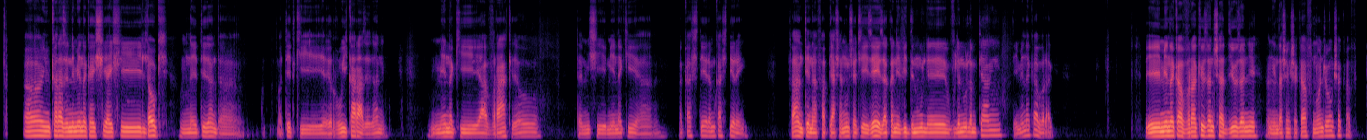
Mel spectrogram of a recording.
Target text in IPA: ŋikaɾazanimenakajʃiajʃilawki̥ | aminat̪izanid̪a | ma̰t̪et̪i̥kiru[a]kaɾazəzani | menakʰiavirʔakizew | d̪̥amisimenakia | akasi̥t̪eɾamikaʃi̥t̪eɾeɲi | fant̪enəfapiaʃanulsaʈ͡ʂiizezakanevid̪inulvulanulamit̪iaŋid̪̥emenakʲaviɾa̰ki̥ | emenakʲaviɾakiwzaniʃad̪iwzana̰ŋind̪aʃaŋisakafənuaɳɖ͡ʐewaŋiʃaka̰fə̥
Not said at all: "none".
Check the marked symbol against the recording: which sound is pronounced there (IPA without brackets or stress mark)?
i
